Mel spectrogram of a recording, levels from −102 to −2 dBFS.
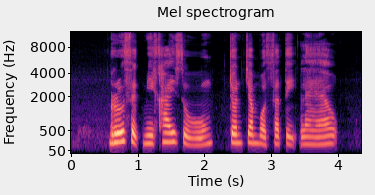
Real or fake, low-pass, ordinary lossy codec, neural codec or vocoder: real; none; none; none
